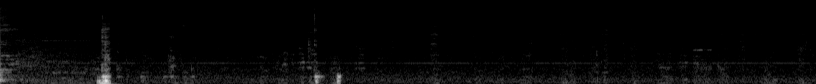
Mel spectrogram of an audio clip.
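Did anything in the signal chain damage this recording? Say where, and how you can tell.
Yes, USB whine at 1 kHz runs under the speech the whole way, roughly 35 dB down: the bus's 1 ms frame current is leaking into the analogue ground or power.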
